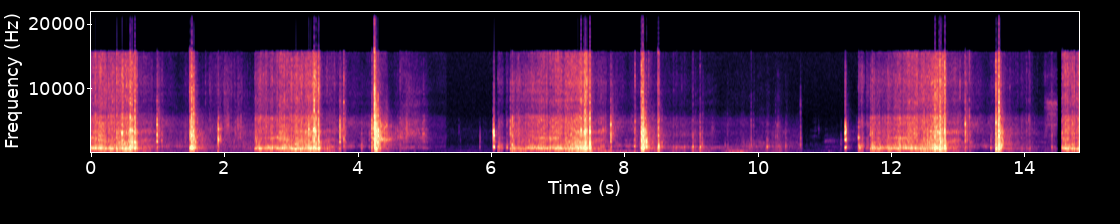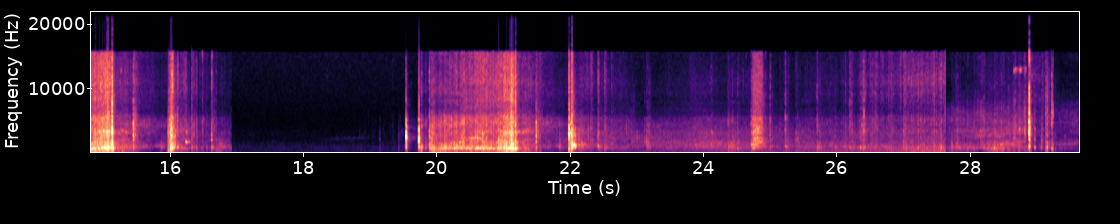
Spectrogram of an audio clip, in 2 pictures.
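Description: Skateboard wheels rolling over street asphalt and concrete, in several separate runs broken by sharp clacks of the board hitting the ground, with a short lull past the middle.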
